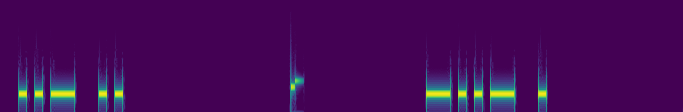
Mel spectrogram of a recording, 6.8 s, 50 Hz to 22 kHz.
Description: Morse code, heard as a keyed tone, about 15 wpm, 700 Hz. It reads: UI XE
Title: Top Two Letter Combinations in Words 15wpm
